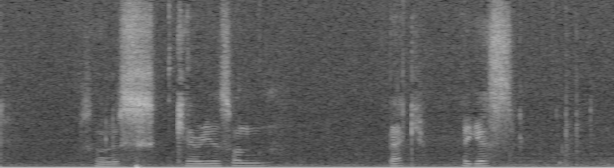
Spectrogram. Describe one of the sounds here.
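A young man speaks quietly into a close microphone.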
